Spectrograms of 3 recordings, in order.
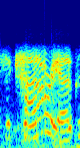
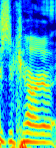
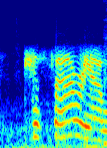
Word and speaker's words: Sicario: Also you need to learn to say it properly because you were calling it Casario or something weird.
